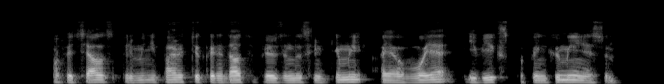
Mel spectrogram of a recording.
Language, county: Lithuanian, Panevėžys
